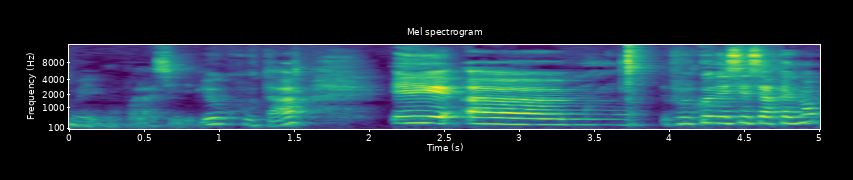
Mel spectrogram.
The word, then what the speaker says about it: Kuutar: C'est le Kutar Wrap de Sari Nordlund. Donc le Kutar, c'est comme ça qu'elle le prononce. Hein. J'ai regardé une de ses vidéos et elle dit Kutar.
